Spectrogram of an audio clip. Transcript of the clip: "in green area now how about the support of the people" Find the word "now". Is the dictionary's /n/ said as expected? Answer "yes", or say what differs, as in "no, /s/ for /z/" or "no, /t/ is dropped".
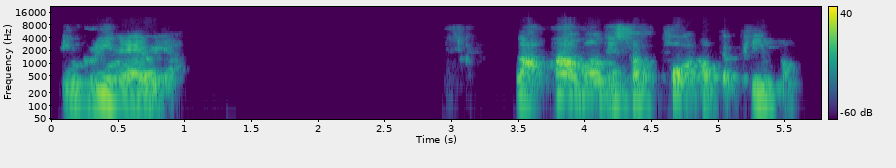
no, /l/ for /n/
